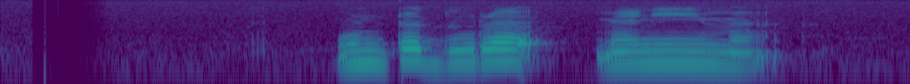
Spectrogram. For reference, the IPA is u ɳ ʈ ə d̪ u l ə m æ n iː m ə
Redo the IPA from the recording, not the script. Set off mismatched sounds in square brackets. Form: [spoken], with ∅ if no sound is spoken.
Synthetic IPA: u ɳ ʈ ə d̪ u [ɾ] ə m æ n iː m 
